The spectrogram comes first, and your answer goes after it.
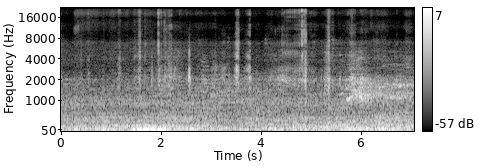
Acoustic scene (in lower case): residential area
